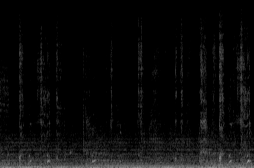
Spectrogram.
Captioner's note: Rudy chokes and splutters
